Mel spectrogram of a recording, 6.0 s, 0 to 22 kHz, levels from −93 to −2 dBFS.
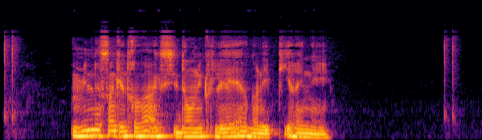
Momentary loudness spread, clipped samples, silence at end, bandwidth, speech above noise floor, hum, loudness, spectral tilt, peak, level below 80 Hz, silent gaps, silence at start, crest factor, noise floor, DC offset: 4 LU; under 0.1%; 1.9 s; 7.8 kHz; 62 dB; none; -15 LUFS; -6.5 dB/octave; -4 dBFS; -52 dBFS; none; 0.9 s; 12 dB; -76 dBFS; under 0.1%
